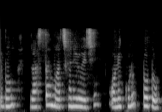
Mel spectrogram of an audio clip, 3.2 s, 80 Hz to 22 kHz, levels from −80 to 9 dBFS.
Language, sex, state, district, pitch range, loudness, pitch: Bengali, female, West Bengal, Jalpaiguri, 265-320 Hz, -18 LUFS, 285 Hz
